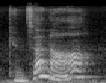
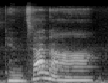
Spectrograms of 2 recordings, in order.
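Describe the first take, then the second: First: The pitch rises at the end. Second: The pitch falls at the end. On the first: It asks whether someone is okay. "they simply raise the tone at the end of the sentence" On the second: It states that the speaker is okay. "that means I am okay"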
